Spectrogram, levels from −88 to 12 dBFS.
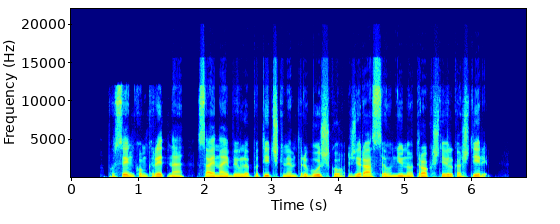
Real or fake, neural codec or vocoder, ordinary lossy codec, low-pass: fake; vocoder, 44.1 kHz, 128 mel bands, Pupu-Vocoder; Opus, 24 kbps; 19.8 kHz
